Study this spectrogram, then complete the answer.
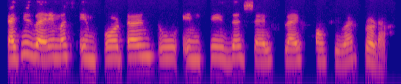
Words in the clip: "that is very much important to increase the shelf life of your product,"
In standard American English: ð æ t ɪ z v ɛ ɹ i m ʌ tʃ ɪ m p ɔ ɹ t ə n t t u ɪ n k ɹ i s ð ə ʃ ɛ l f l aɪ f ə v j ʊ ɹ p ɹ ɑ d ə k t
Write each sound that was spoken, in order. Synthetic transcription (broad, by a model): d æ t ɪ z v ɛ ɹ i m ʌ tʃ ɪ m p ɔ ɹ t ə n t t u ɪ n k ɹ i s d ə s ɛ l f l aɪ f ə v j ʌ ɹ p ɹ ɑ d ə k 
